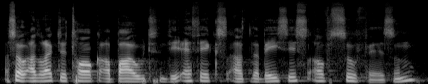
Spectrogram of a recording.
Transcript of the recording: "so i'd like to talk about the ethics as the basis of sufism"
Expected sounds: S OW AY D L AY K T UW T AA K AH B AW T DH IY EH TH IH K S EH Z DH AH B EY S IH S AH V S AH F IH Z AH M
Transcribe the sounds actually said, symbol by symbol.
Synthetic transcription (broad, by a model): S OW AY D L AY K T UW T AA K AH B AW T DH IY EH TH IH K S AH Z DH AH B EY S IH S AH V S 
